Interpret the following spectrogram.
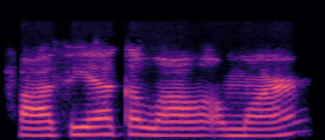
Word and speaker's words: Fawzia Galaal Omar: Fazia Galal Omar. Perfectly. Oh, shit. She pronounced my big African name perfectly.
